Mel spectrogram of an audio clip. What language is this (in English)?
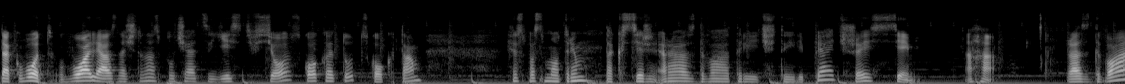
Russian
